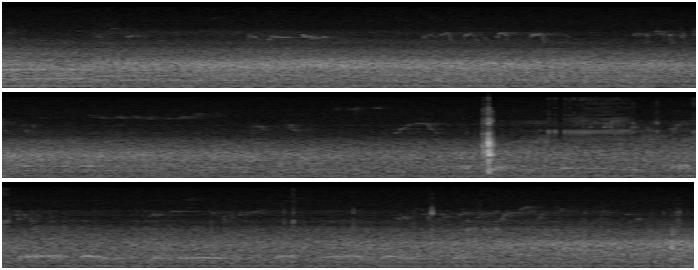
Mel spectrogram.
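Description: Birds calling over a steady background hiss: a low, wavering call repeated several times in the second half, and faint high chirps from small birds throughout. A single sharp click about halfway through is the loudest sound.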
